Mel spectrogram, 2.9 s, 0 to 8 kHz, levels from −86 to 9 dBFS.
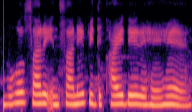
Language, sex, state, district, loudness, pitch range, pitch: Hindi, female, Arunachal Pradesh, Longding, -12 LUFS, 220-245 Hz, 230 Hz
